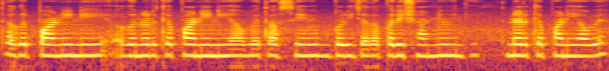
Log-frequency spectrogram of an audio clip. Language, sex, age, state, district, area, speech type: Dogri, female, 18-30, Jammu and Kashmir, Kathua, rural, spontaneous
